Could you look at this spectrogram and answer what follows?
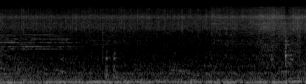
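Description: Ginger garlic paste frying with onion and green chili in a pan, a steady dense sizzle that stays even and close throughout, with a faint stir or two and no voices.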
